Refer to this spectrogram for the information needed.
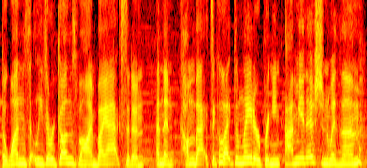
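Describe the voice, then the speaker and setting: Actress doing a strict dramatic lady chef from a game, haughty, highish voice, light music behind. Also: steady tone, brisk, fairly bright tone, close to an everyday voice. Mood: exasperated. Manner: haughty, scolding, formal. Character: stern, exacting, dramatic female chef boss. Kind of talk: video game voice acting.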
